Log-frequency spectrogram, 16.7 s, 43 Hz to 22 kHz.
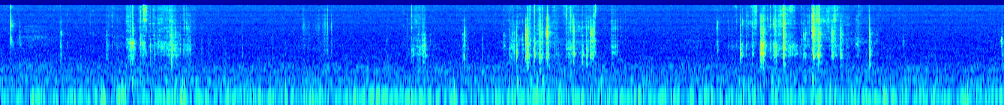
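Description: Handling noise from a 1/24 diecast model car being turned over in the hands: faint, scattered clusters of light clicks and taps over a low steady hum.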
